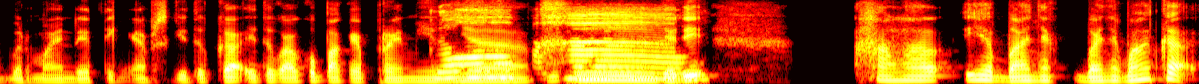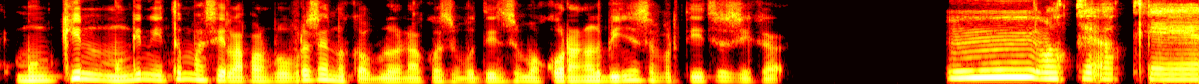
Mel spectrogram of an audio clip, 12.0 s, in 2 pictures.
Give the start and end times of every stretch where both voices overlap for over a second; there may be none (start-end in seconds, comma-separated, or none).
2.2-3.5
